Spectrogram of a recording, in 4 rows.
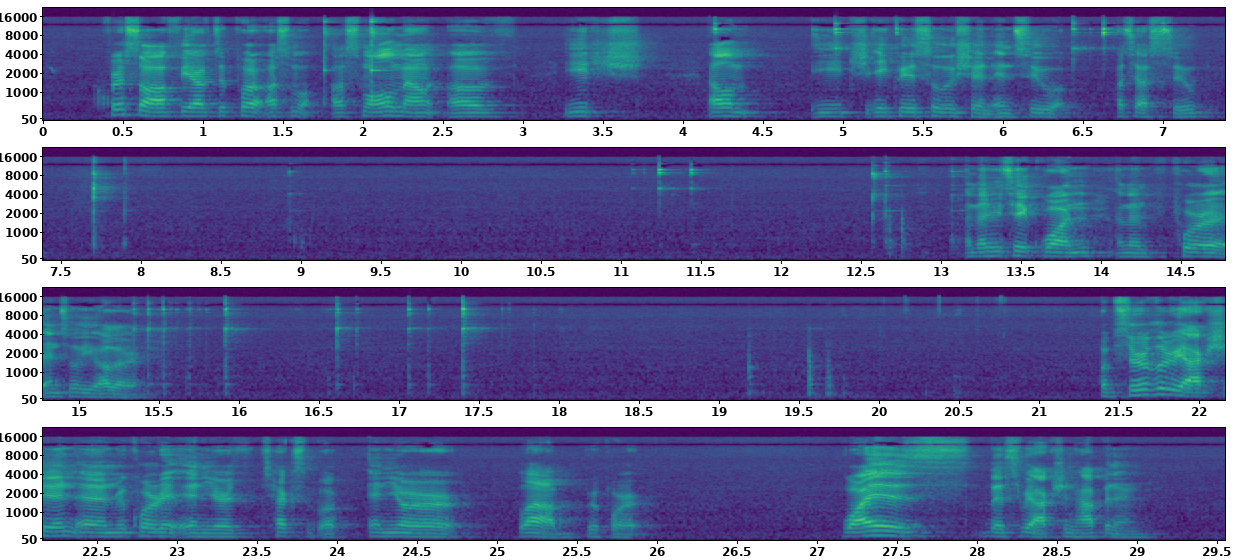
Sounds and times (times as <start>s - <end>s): Speech: 0.4s - 7.4s, 13.2s - 15.4s, 21.4s - 26.0s, 27.2s - 29.2s.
